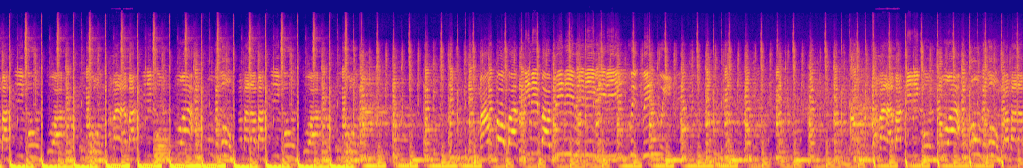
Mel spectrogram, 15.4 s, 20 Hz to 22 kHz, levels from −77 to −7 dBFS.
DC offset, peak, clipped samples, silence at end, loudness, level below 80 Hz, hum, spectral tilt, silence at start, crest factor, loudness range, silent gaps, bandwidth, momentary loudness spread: under 0.1%; 0 dBFS; under 0.1%; 0 s; -11 LUFS; -14 dBFS; none; -4 dB/octave; 0 s; 10 dB; 3 LU; none; 16 kHz; 5 LU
